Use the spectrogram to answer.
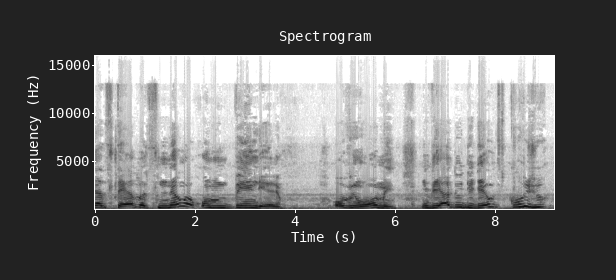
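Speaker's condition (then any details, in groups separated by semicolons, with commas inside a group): Paralysis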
